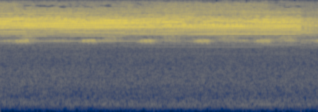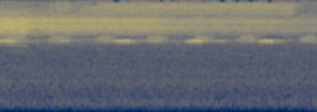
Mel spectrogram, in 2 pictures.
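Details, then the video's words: Crickets and cicadas in a city backyard on a hot, humid summer night. A steady, very high shimmering drone drops in loudness after three seconds over evenly spaced high chirps, about two per second. Faint distant traffic hum lies beneath. "Summer Night Sounds ~ Crickets, Cicadas"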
